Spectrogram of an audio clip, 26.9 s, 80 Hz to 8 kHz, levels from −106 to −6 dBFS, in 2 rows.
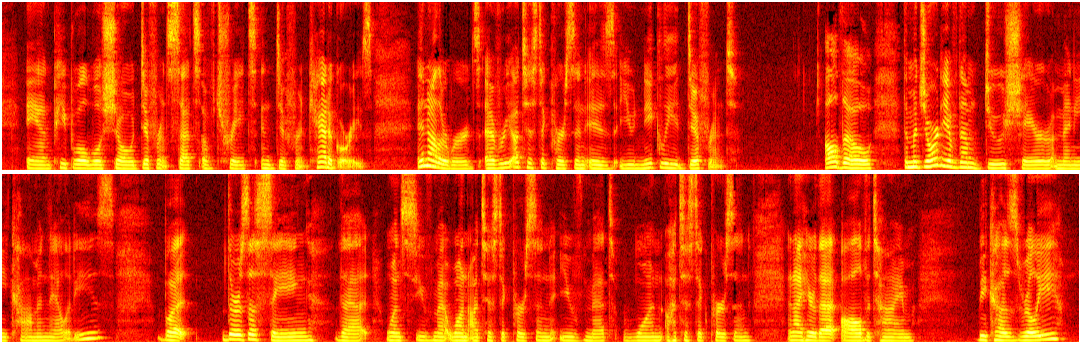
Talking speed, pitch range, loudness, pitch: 120 wpm, 170-190 Hz, -25 LUFS, 175 Hz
